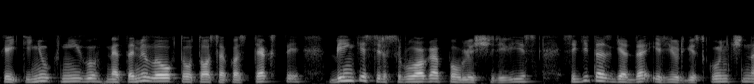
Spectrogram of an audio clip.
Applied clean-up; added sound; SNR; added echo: none; none; none; none.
